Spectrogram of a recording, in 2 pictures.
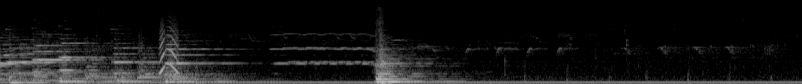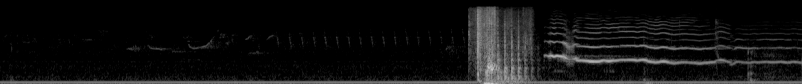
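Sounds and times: bird chirps: 0:01.6 - 0:16.0
long whistling tone: 0:13.5 - 0:16.0.

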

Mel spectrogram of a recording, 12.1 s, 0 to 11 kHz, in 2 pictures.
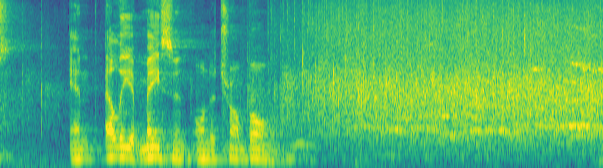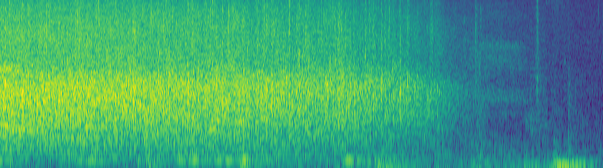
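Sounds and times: audience applauding: 0:02.6 - 0:10.8.

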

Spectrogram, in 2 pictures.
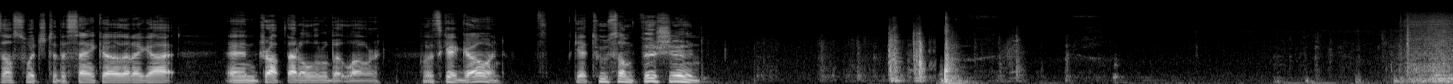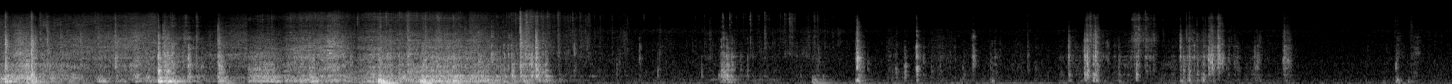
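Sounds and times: kayak hull scraping on floor: 0:13.8 - 0:23.0
fishing gear clicks and knocks: 0:19.8 - 0:27.5.

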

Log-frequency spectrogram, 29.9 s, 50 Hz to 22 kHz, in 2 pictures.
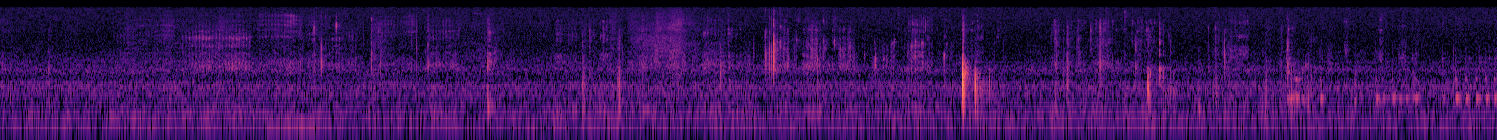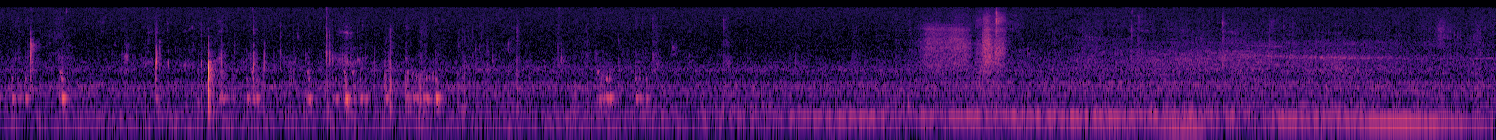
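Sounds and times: cat crunching dry kibble: 0:05.5 - 0:22.3.

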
